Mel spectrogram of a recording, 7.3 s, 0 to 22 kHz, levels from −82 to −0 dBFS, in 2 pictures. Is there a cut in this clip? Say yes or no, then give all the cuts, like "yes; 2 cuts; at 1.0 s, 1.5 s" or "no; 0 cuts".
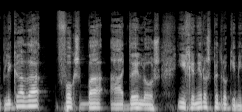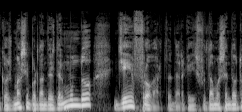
yes; 1 cut; at 1.8 s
